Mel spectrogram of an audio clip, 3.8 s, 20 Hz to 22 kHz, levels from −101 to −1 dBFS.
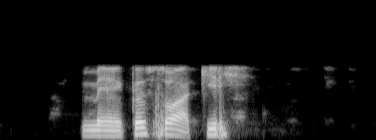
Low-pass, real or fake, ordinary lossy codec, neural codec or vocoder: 3.6 kHz; fake; Opus, 24 kbps; vocoder, 24 kHz, 100 mel bands, Vocos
